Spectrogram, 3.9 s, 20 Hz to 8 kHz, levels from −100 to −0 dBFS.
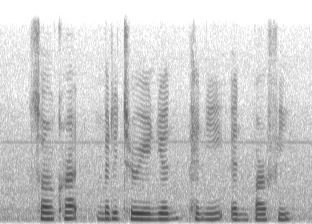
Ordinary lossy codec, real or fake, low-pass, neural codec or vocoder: none; real; 7.2 kHz; none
